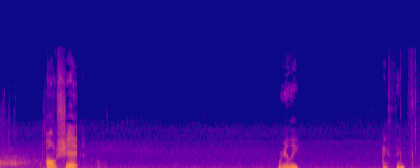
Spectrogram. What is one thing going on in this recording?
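A young woman speaks briefly and with animation, close to a microphone.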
